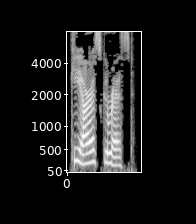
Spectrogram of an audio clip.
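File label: "chiaroscurist", British English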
